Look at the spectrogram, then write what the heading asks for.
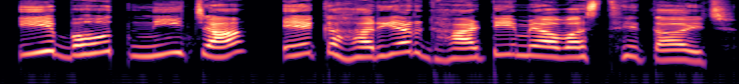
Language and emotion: Maithili, neutral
